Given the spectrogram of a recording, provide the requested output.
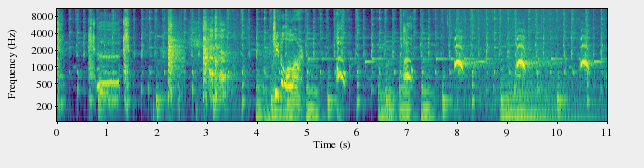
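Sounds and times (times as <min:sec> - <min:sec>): monkey alarm barks: 0:07.8 - 0:08.4, 0:09.1 - 0:09.6, 0:10.4 - 0:11.0.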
